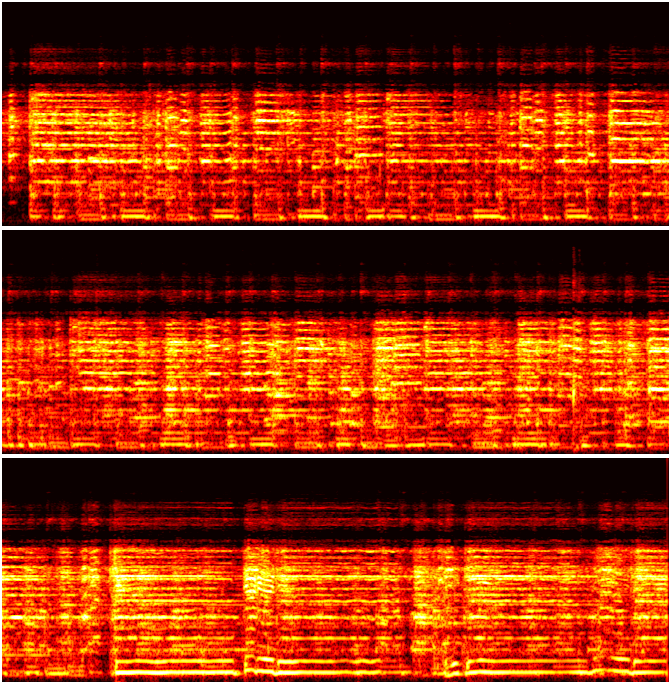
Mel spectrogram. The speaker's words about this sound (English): Actually, you know what? Let's play the Family Feud music to keep people entertained.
